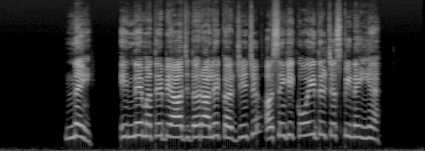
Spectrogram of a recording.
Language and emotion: Dogri, disgusted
